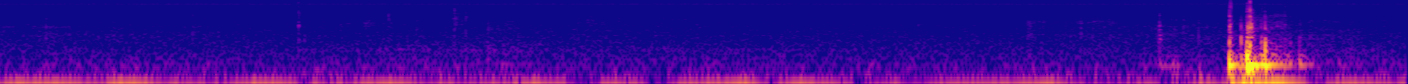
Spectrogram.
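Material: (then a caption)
Soap. A palm-sized, rectangular solid black soap bar with red, purple and white stripes is held in the hand while its edges are sliced and cut with a yellow-handled utility knife. Quiet low hum and faint scattered ticks run through most of the clip, then one sharp, bright slicing crunch stands out near the end and fades quickly.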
